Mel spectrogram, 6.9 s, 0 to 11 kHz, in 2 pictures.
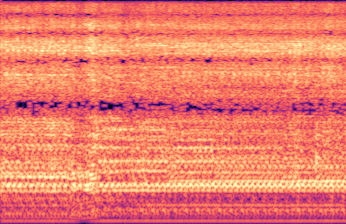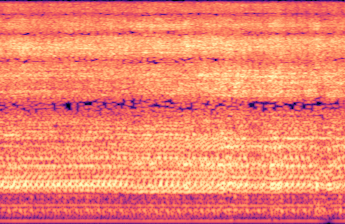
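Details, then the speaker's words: Junk lifted 2004 Jeep Grand Cherokee, 4.0 inline six, first start, oil found black but full: steady idle with a dry, busy clatter; owner suspects no oil, cause not pinned down. "so to me sounds like it's got no oil not sound very good you don't sound too healthy boys"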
